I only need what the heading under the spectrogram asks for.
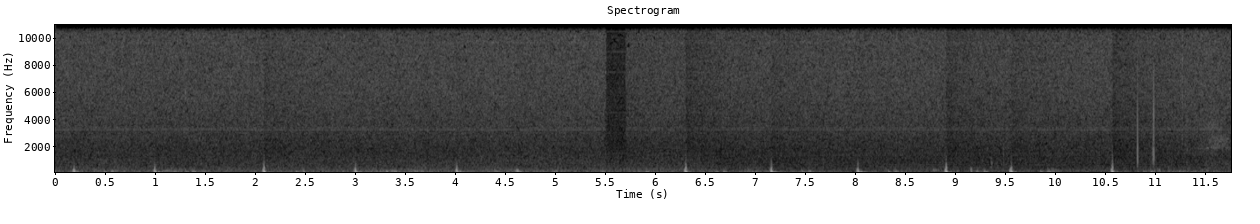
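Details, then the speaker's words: Pericardial knock in his constrictive pericarditis; at the moment of the early diastolic snap the jugular veins collapse flat, the rapid wide descent typical of constriction. "at the same time you hear the opening snap it's going to look like somebody reached up and yanked the jugular veins flat which is the rapid wide ascent of constrictive pericarditis"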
